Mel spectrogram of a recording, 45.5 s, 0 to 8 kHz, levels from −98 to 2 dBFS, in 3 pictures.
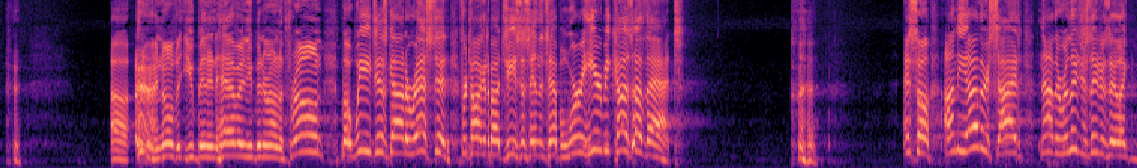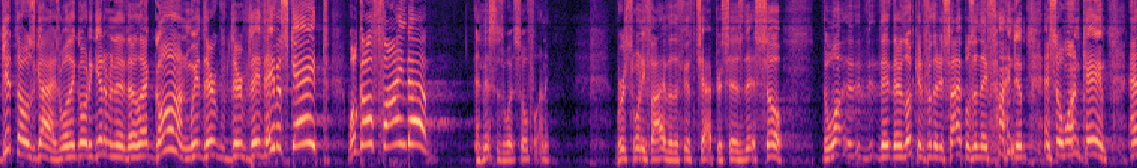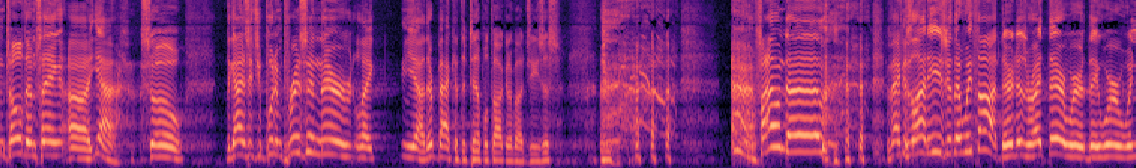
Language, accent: English, American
